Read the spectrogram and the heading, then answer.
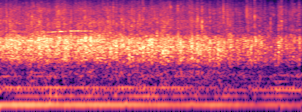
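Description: A church audience applauds steadily for a guest youth pastor, a dense, continuous clatter of many hands clapping at an even loudness for the whole stretch, with a low steady hum underneath and no voices.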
